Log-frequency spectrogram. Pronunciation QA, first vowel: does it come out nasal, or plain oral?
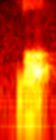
oral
